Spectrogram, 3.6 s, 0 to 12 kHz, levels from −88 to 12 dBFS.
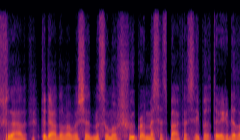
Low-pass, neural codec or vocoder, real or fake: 10.8 kHz; codec, 16 kHz in and 24 kHz out, 0.4 kbps, LongCat-Audio-Codec, four codebook decoder; fake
